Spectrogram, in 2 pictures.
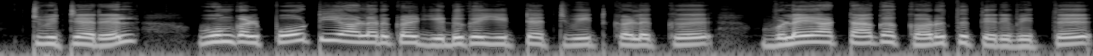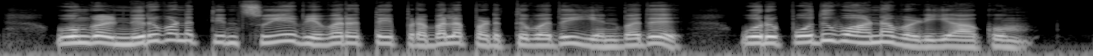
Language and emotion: Tamil, neutral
